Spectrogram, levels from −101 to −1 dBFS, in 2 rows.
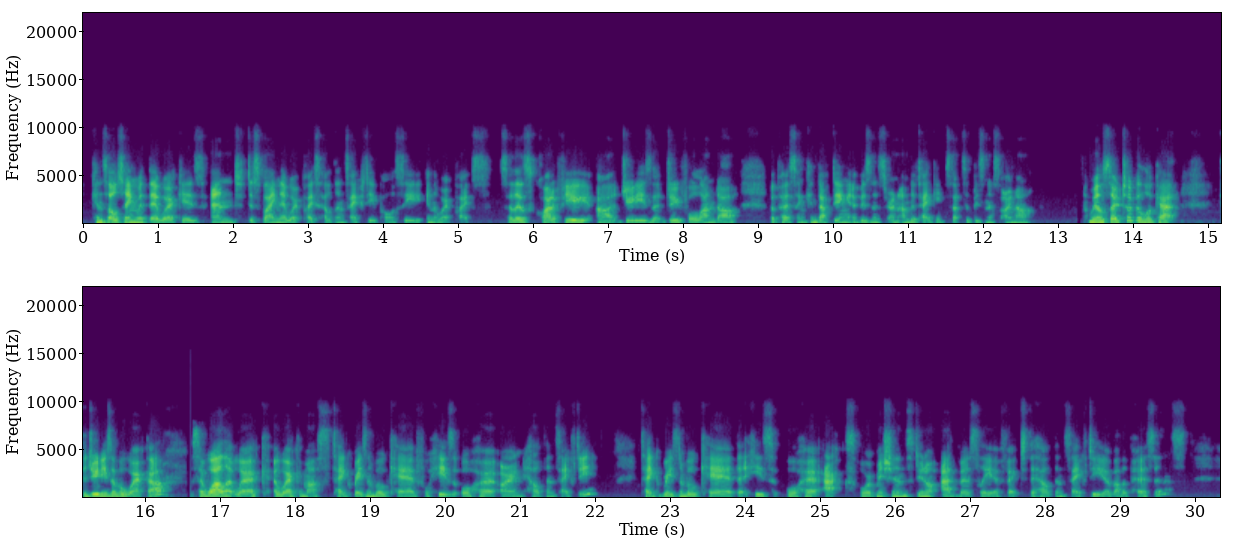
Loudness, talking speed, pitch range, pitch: -27 LUFS, 175 wpm, 175-200 Hz, 185 Hz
